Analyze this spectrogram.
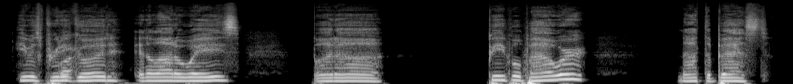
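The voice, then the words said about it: Impression of John Laurinaitis. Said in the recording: “That's actually a pretty good impression.”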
